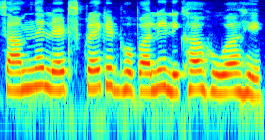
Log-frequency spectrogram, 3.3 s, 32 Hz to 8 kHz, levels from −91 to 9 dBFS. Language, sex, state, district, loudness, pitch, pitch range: Hindi, female, Madhya Pradesh, Bhopal, -12 LUFS, 235 Hz, 220-250 Hz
